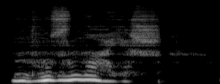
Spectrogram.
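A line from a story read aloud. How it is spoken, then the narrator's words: Indignant hiss. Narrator (Russian): возмущенно прошипела я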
